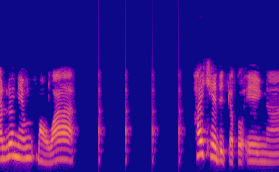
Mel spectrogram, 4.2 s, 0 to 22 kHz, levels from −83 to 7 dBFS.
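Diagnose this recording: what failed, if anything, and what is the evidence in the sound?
Stutter with silent gaps, 1.28 to 2.88 s. A 197 ms burst of speech repeats four times, with 204 ms of silence between. Likely a stalled playback buffer.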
